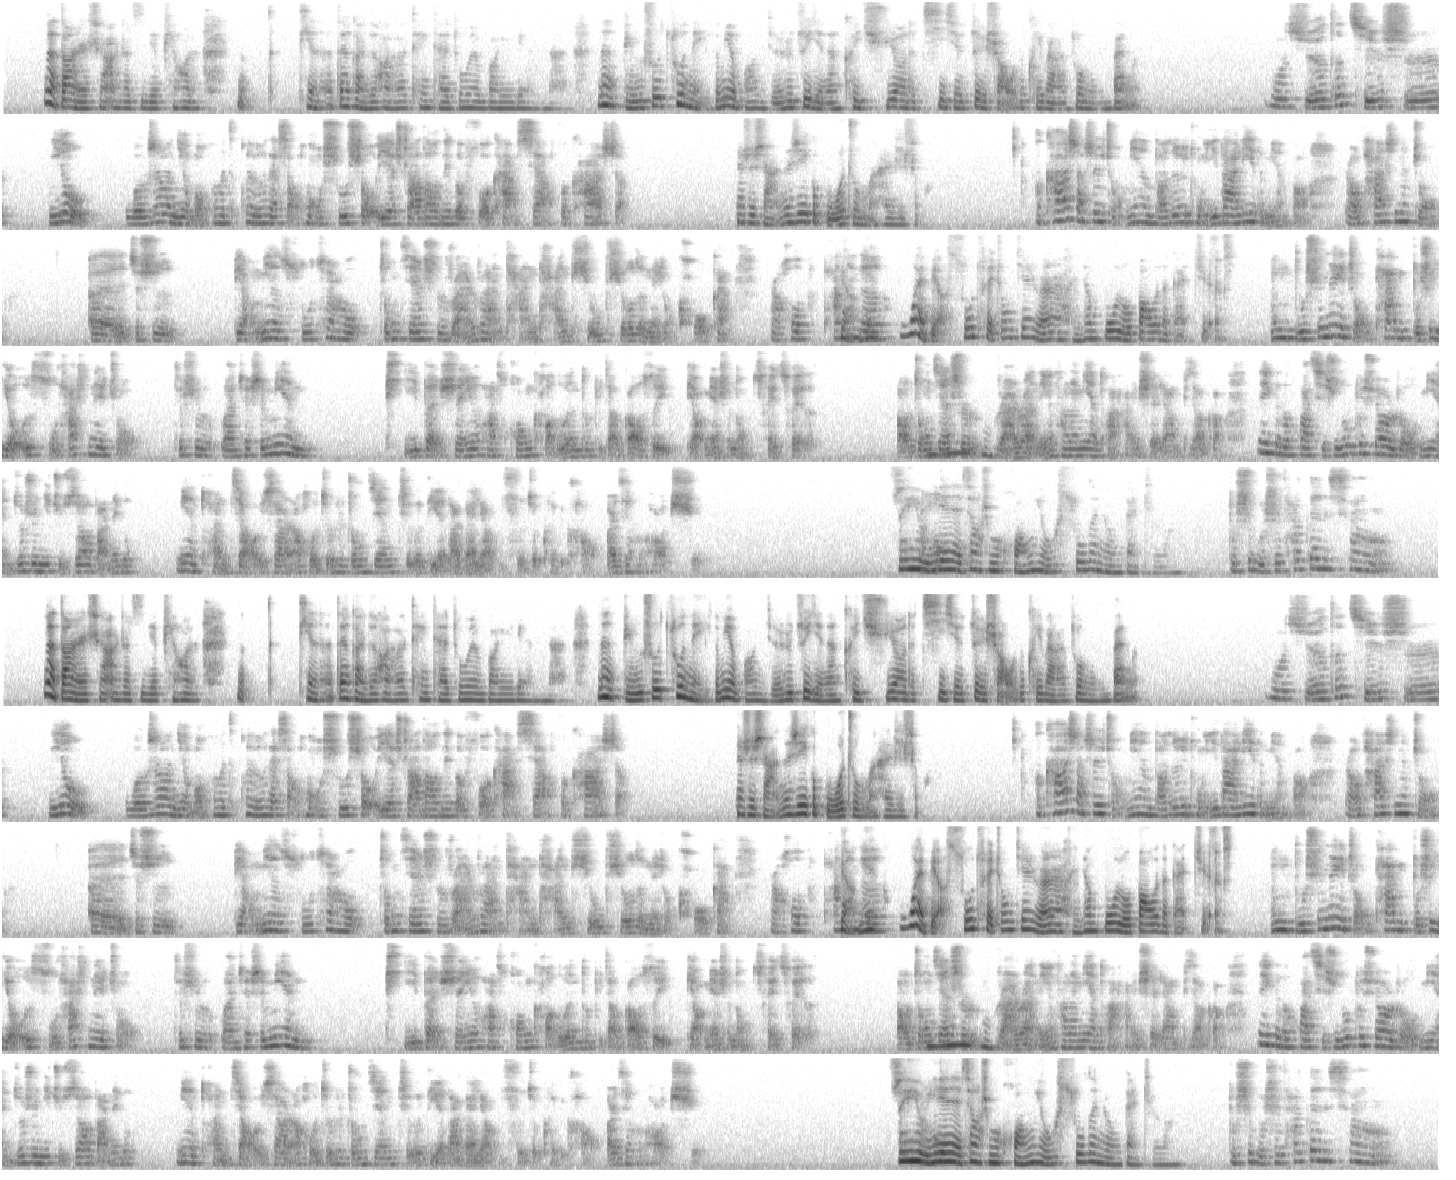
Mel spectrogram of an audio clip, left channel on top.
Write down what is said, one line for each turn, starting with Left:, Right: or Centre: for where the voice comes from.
Right: 那当然是按照自己的偏好。嗯，天呐，但感觉好像听起来做面包有点难。那比如说做哪一个面包，你觉得是最简单，可以需要的器械最少，我就可以把它做明白呢？
Centre: 我觉得其实你有，我不知道你有没有会会不会在小红书首页刷到那个佛卡夏佛卡夏，
Right: 那是啥？那是一个博主吗？还是什么？
Centre: 佛卡夏是一种面包，就是一种意大利的面包，然后它是那种，呃，就是表面酥脆，然后中间是软软弹弹、Q Q 的那种口感，然后它那个
Right: 表面外表酥脆，中间软软，很像菠萝包的感觉。
Centre: 嗯，不是那种，它不是油酥，它是那种，就是完全是面皮本身，因为它烘烤的温度比较高，所以表面是那种脆脆的，然后中间是软软的，
Right: 嗯，
Centre: 因为它的面团含水量比较高。那个的话，其实都不需要揉面，就是你只需要把那个面团搅一下，然后就是中间折叠大概两次就可以烤，而且很好吃。
Right: 所以有一点点像什么黄油酥的那种感觉吗？
Centre: 然后不是不是，它更像。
